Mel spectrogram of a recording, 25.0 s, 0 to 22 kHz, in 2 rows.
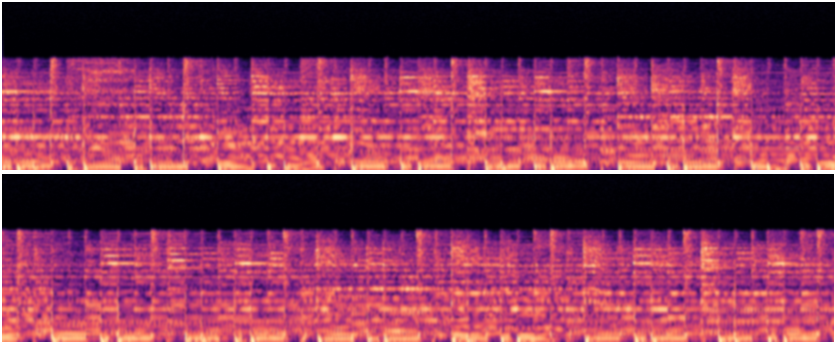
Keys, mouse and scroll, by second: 0.0 click, 0.3 click, 0.6 click, 1.0 click, 1.2 click, 7.0 click, 8.6 click, 9.2 click, 12.2 click, 13.6 click, 16.3 click, 16.9 click, 19.3 click, 21.8 scroll up 1.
